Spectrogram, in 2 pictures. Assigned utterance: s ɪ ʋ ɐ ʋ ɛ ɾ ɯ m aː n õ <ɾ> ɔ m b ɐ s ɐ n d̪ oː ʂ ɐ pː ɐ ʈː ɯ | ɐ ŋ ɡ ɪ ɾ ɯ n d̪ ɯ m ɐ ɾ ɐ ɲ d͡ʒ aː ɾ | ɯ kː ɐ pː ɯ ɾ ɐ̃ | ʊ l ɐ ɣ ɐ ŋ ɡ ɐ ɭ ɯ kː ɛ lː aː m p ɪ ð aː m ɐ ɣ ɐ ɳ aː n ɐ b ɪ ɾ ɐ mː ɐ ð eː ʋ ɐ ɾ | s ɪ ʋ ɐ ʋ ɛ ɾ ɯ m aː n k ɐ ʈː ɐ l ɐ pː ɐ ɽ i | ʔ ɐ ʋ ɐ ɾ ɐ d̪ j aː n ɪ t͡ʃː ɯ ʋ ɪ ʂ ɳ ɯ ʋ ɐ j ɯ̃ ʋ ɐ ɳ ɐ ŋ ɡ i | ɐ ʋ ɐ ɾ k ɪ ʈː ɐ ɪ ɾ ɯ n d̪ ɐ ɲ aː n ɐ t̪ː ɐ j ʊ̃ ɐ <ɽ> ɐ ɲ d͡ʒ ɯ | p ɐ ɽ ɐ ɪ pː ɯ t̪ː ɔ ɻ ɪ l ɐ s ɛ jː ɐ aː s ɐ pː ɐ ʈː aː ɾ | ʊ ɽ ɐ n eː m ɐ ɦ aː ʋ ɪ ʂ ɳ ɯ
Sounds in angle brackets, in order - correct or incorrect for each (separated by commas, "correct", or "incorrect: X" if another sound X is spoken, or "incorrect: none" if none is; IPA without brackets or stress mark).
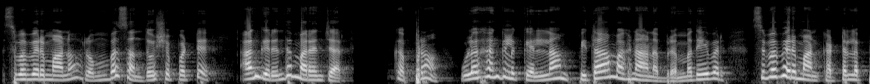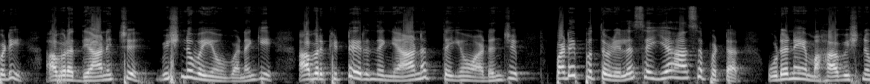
correct, correct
